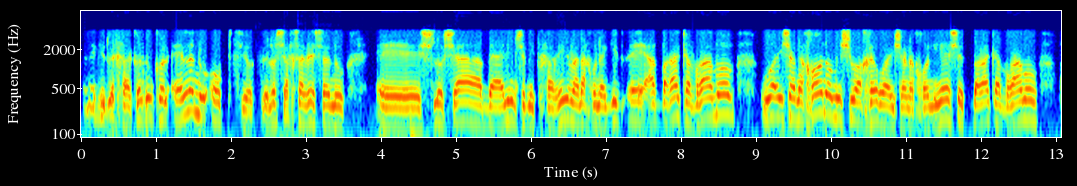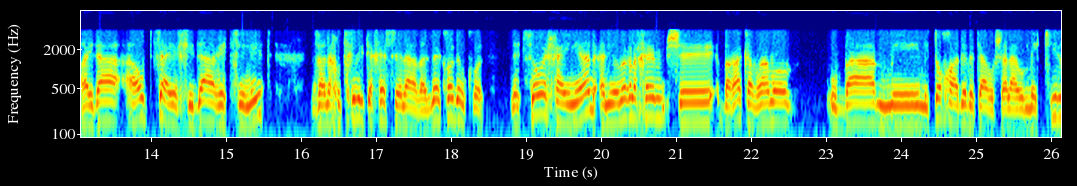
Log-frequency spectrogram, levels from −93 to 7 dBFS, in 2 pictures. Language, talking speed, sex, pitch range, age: Hebrew, 145 wpm, male, 145-210 Hz, 50-69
